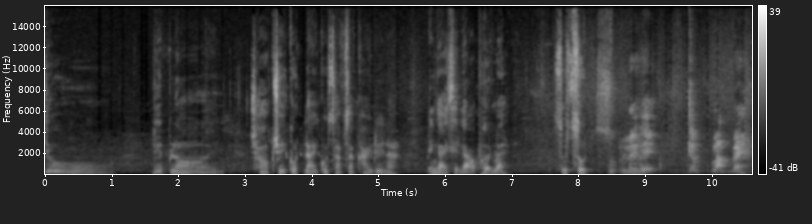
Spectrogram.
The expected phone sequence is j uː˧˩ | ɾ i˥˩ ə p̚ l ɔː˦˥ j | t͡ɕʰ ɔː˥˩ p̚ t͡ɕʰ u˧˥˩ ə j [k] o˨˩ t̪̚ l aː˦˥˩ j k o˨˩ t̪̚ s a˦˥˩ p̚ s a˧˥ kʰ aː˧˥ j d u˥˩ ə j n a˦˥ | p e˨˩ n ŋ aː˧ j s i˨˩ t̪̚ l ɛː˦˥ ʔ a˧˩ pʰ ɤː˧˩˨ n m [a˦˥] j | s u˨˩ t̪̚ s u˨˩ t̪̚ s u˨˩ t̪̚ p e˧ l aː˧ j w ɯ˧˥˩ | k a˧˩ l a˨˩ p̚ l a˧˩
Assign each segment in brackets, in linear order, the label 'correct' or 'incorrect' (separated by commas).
correct, correct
